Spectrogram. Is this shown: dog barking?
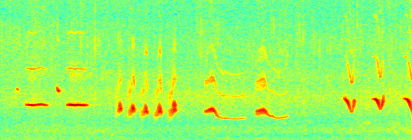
no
